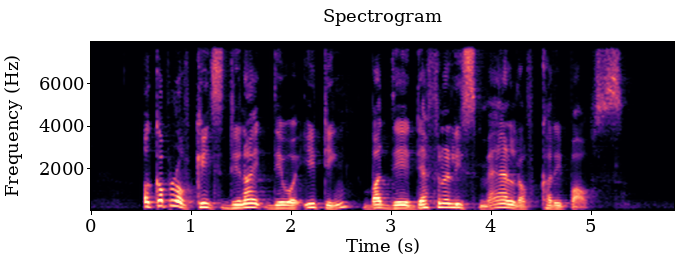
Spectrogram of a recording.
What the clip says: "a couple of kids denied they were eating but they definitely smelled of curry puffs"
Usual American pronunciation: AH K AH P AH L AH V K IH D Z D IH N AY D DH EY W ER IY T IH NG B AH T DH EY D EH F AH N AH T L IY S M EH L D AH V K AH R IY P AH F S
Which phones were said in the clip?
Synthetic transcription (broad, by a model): AH K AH P AH L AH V K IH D S D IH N AY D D EY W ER IY T IH NG B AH T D EY D EH F AH N AH T L IY S M EH L D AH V K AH R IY P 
